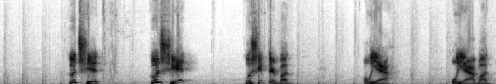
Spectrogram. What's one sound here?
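A man speaks loudly and with animation into a close microphone, in short bursts.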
